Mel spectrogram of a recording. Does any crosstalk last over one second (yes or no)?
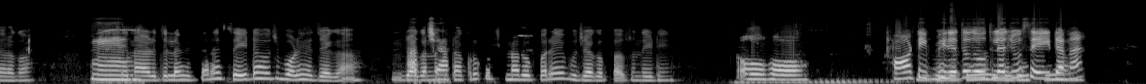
yes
